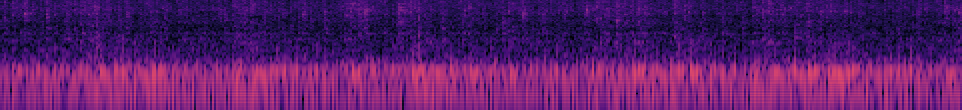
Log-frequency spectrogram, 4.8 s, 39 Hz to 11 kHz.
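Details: Rebuilt 360 engine, new belts and hoses, thermostat opening: steady, even low drone at constant speed with no clatter standing out; runs healthy though some popping and missing is blamed on the carburetor gasket.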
